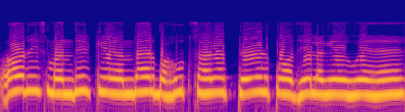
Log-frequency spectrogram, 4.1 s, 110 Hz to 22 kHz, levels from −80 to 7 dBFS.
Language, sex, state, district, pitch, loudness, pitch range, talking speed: Hindi, male, Jharkhand, Deoghar, 270 Hz, -9 LUFS, 260-285 Hz, 180 wpm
